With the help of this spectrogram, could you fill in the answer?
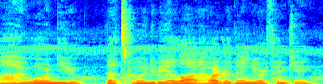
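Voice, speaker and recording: In a put-on character voice, a man talks at a moderate pace and very deep, low pitch, with fairly even intonation and very even loudness. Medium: machinima. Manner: grave, measured.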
